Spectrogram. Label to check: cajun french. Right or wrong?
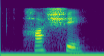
Right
